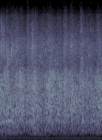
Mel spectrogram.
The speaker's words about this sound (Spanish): ¿Cuántos dan un aplauso por esta palabra en este día?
